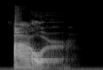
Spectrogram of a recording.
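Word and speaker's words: hour: و our. اینجا H دیگه تلفظ نمیشه. Silent letter در درس‌های قبلی خوندیم این رو. H تلفظ نمیشه و این رو میخونیم.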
